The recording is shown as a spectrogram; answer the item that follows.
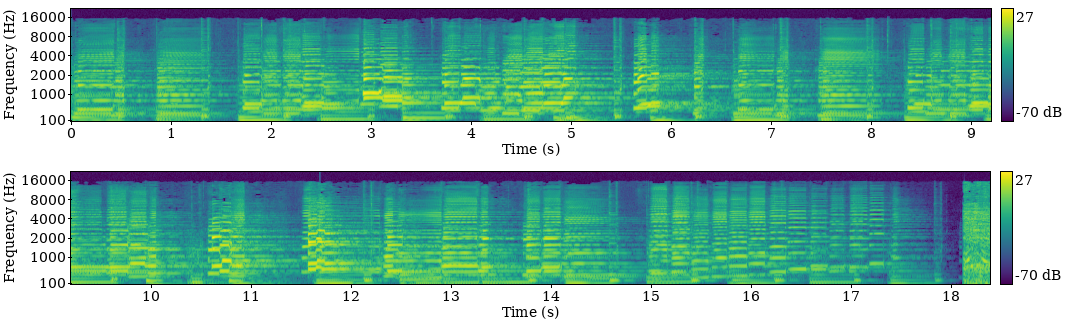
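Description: Instrumental background music with a steady bass beat under a bright melody, stopping briefly at the very end.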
